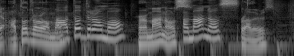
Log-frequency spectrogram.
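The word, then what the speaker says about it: Autódromo: So, so how do you pronounce this, John? The otomosmanos Rodriguez. It is the Vivo Auto Romo. Yeah. Say Auto Dromo.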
